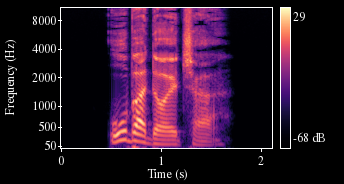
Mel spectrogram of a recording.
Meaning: inflection of oberdeutsch: 1. strong/mixed nominative masculine singular 2. strong genitive/dative feminine singular 3. strong genitive plural
- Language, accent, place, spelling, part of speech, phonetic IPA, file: German, Germany, Berlin, oberdeutscher, adjective, [ˈoːbɐˌdɔɪ̯t͡ʃɐ], De-oberdeutscher.ogg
